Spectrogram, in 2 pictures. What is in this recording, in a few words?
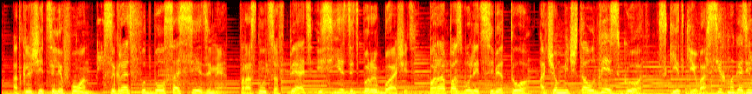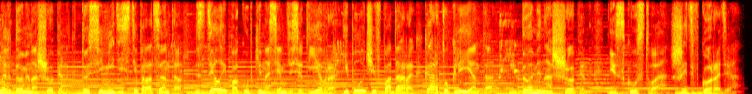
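Russian, male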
